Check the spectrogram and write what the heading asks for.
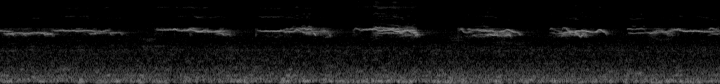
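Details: Pigeon chicks in New York City, recorded close up in early September 2023, give high, thin wheezy whistles, each lasting about half a second and repeated roughly once a second, against a constant low urban hum.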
